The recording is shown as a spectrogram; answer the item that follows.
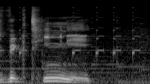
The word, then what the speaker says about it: Victini: sorry Victini I'm sorry I forgot how to say it guys it's Victini oh how will I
